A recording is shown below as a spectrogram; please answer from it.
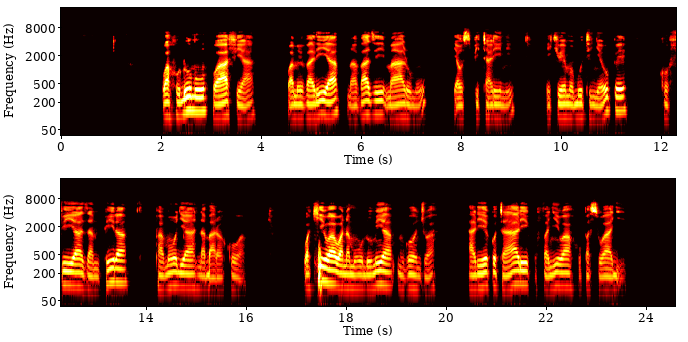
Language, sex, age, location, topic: Swahili, male, 25-35, Dar es Salaam, health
